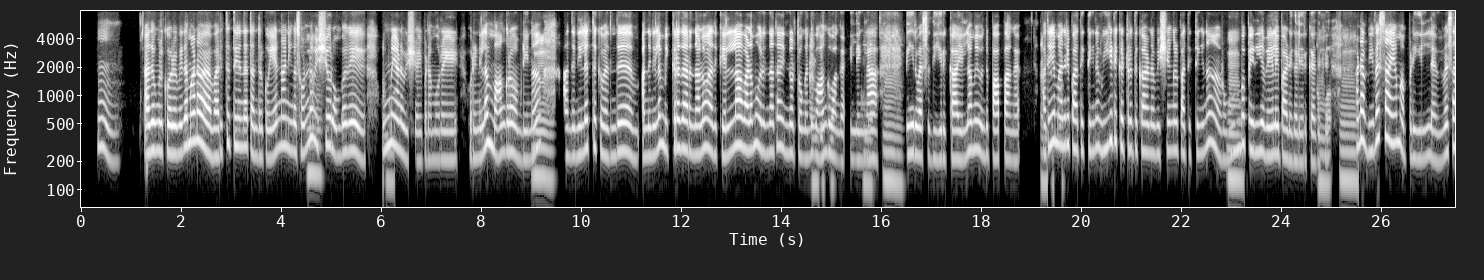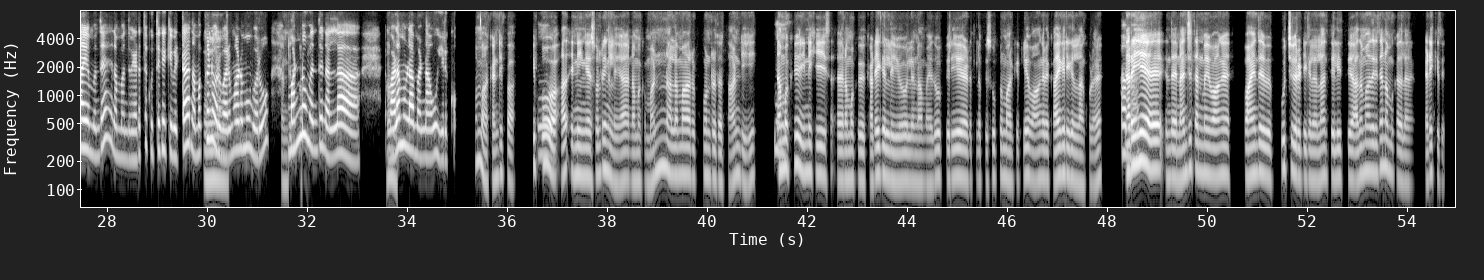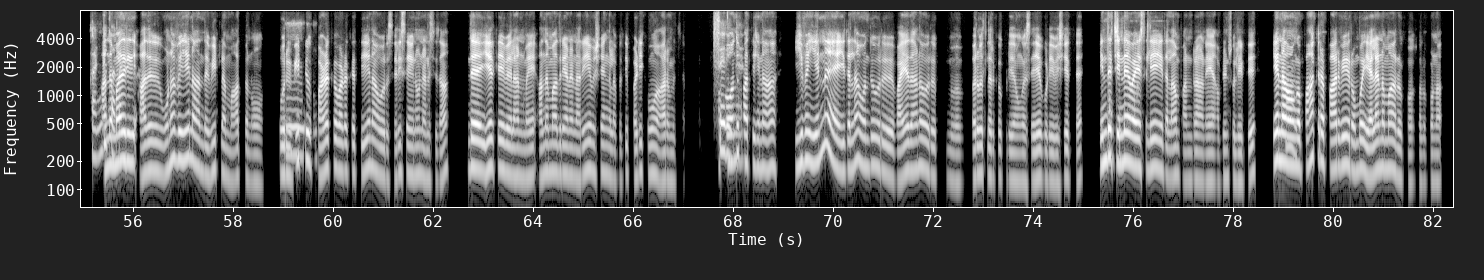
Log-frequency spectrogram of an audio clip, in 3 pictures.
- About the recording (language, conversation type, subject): Tamil, podcast, இந்திய குடும்பமும் சமூகமும் தரும் அழுத்தங்களை நீங்கள் எப்படிச் சமாளிக்கிறீர்கள்?
- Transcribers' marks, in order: "வளமுள்ள" said as "வளமுளா"; other noise; other background noise; "ஏளனமா" said as "எளனமா"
